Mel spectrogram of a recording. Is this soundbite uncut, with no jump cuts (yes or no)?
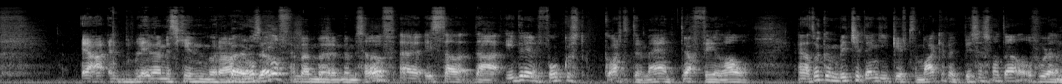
yes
